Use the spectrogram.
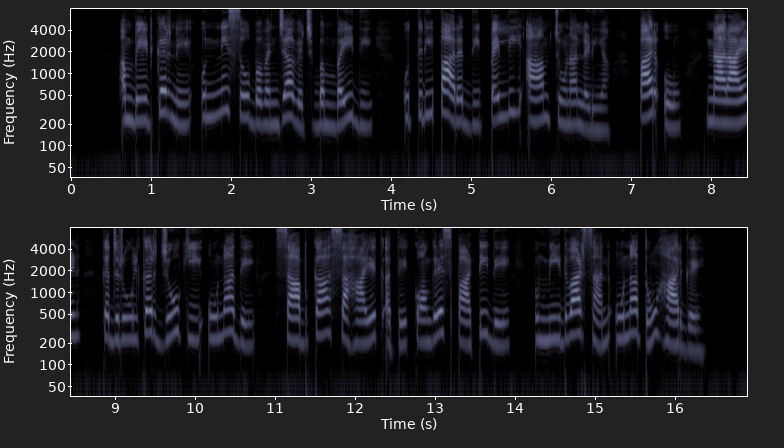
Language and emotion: Punjabi, neutral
